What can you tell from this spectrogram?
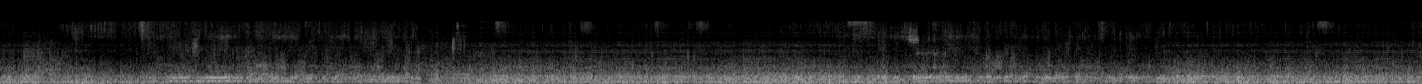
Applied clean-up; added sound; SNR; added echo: neural separator model SepFormer DNS4.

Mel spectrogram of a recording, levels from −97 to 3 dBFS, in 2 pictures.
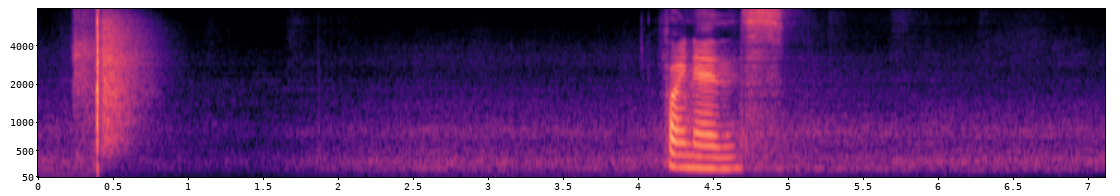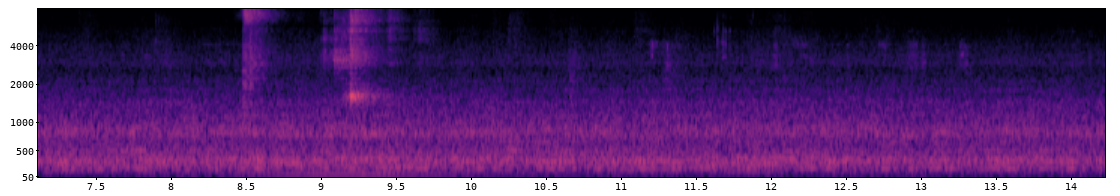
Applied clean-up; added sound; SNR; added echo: none; none; none; none.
